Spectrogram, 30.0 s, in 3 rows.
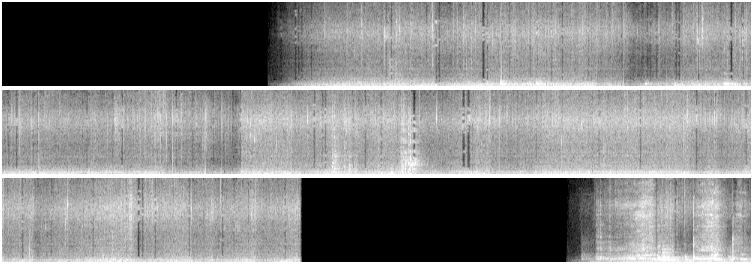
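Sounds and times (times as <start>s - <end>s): zucchini sizzling in oil: 3.8s - 24.0s, 27.8s - 29.9s.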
